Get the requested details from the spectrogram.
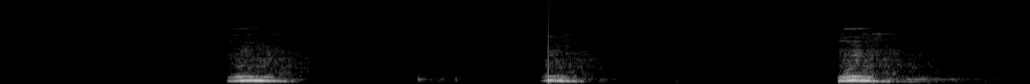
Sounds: Sigh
